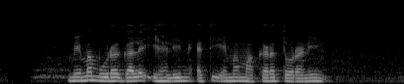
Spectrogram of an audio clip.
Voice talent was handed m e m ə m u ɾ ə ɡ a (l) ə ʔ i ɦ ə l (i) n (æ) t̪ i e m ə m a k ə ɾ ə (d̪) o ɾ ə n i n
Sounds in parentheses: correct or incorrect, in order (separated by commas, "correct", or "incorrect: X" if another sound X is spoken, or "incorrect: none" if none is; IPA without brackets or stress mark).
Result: correct, correct, correct, incorrect: t̪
